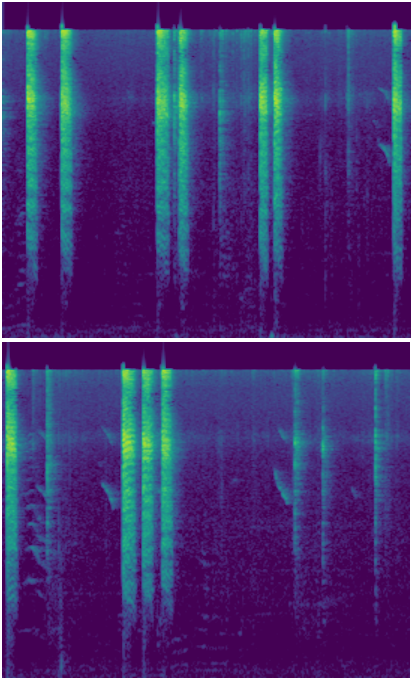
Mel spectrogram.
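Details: White-rumped shama giving loud kretekan calls: sharp, dry clicking bursts, mostly in pairs or triplets, repeated at irregular intervals of one to two seconds, with faint thin notes between them and a quiet background.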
